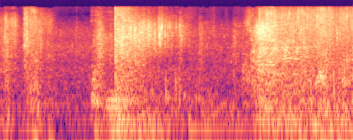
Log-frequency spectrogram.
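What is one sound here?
A magic blast bursts with a loud whoosh.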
